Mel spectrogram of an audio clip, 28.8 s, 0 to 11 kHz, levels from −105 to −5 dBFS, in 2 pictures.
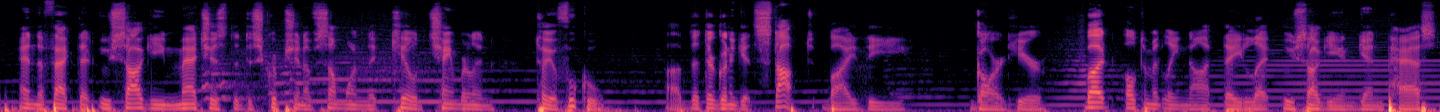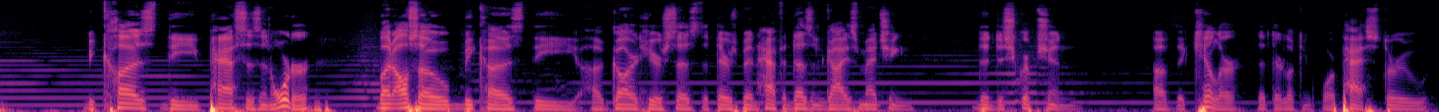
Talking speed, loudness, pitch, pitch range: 140 wpm, -38 LUFS, 105 Hz, 100-120 Hz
